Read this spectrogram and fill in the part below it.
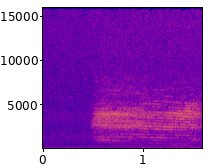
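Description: A single sheep bleats from outside an office window near trees, a faint, distant, wavering cry lasting about a second.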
